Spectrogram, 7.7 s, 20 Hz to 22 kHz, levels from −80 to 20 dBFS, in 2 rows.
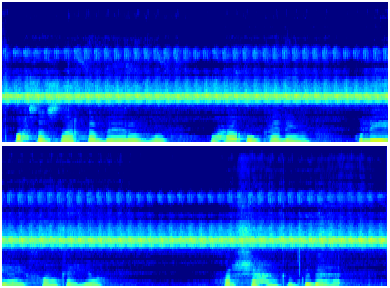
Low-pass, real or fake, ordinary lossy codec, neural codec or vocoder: none; fake; none; vocoder, 44.1 kHz, 128 mel bands every 256 samples, BigVGAN v2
